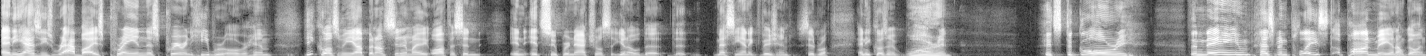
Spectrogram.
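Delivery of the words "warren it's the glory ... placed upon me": high, slow, weeping, tear-filled voice. Retelling a friend's phone call from Israel, imitating a friend crying. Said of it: "He's crying".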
